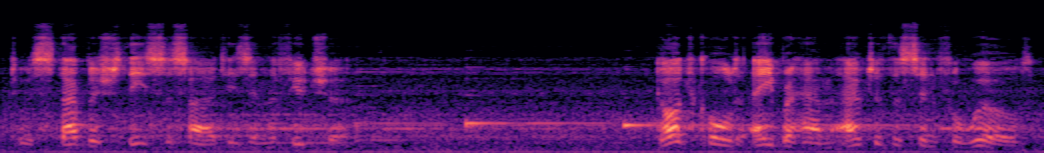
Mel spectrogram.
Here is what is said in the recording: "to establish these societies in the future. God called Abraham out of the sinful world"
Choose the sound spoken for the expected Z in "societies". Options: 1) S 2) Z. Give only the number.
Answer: 2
